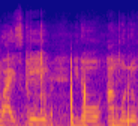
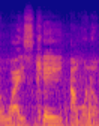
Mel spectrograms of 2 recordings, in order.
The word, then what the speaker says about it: Wise K Amono: So this morning I'm in the studio with the Wise K. Amono. Is that the right pronunciation of your name? Yes, Wise K Amono. Yes, That's the right pronunciation, right? Yes, Okay, great.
